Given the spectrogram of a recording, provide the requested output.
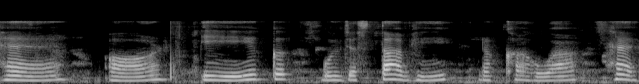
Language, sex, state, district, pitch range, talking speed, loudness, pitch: Hindi, female, Bihar, Katihar, 190-215 Hz, 75 wpm, -21 LUFS, 200 Hz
